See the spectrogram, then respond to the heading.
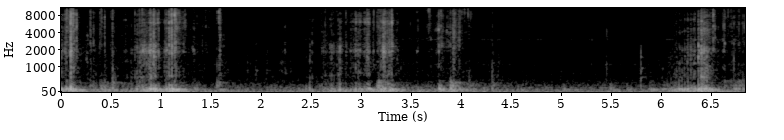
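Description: A metal blade shaves thick curls from the edge of a solid blue oval bar of soap held in a hand with dark-painted nails. Each pass makes a soft, crinkly scraping burst with a dull low body and bright, crackling flecks. The strokes come in several swells separated by quieter, faint scratching.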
